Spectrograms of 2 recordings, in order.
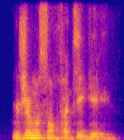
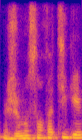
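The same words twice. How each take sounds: First: Calm demo. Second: Quicker take. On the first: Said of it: "C'est un ton stable, régulier". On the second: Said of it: "ça change tout". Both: Shown as a demonstration.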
